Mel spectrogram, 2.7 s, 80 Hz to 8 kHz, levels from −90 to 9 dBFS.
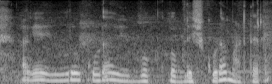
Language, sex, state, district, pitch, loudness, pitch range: Kannada, female, Karnataka, Gulbarga, 230 Hz, -16 LUFS, 210-240 Hz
